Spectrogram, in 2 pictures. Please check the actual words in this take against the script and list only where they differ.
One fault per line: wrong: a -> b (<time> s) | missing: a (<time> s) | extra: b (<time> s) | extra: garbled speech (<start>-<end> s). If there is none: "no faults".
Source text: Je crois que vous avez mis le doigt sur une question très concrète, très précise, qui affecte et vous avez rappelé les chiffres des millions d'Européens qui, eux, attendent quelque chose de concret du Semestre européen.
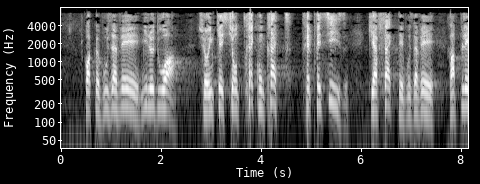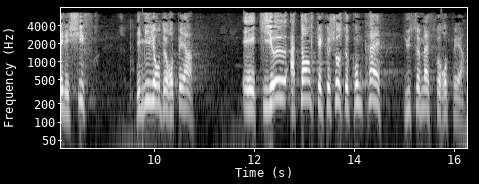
no faults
